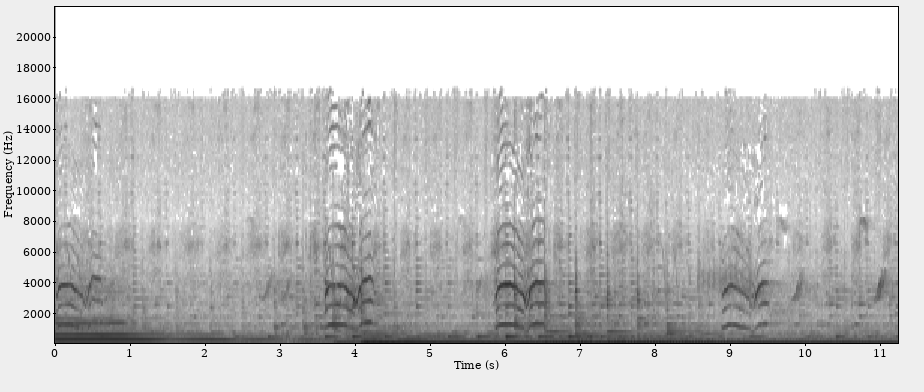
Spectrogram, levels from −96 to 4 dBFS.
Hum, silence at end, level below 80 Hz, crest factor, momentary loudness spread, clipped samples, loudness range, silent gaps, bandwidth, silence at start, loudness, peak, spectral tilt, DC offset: none; 0 s; -20 dBFS; 14 dB; 12 LU; under 0.1%; 5 LU; none; 15.5 kHz; 0 s; -19 LUFS; -2 dBFS; -6 dB/octave; under 0.1%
